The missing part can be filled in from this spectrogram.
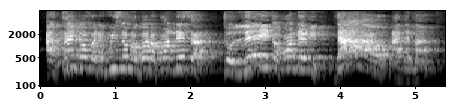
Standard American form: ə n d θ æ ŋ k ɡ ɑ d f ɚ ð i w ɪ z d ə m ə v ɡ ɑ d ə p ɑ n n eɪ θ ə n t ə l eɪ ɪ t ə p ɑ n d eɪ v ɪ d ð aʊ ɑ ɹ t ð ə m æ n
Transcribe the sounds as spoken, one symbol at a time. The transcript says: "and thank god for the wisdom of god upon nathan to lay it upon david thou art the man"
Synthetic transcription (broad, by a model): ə n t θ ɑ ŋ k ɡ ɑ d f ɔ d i w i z d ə m ə v ɡ ɑ d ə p ɑ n n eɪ s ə t ə l eɪ ɪ t ə p ɑ n d eɪ v ɪ d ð aʊ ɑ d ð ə m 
